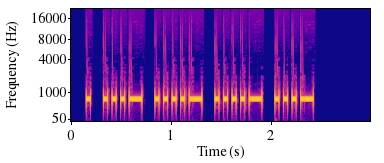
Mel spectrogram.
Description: Morse code, heard as a keyed tone, about 28 wpm, 700 Hz. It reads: EV44V
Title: Five Challenging Letter-Number Combinations 28wpm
